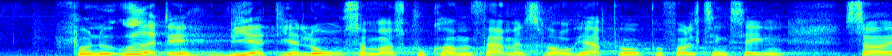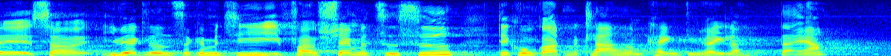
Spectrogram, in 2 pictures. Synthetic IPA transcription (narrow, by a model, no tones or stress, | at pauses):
fɔ̽nð̞̩ˠuð̰ˠæd̥e̝ʋiæd̥iælo̝̰ːsɒ̽mɒ̽sə̥kʰukʰɒ̽məfɶɐ̰mænslɒ̰ːɦeɐ̰pʰɒ̽pʰɒ̽fɒ̽lɡ̥ət͡sʰe̝ŋ̰sɛːln̩ | sɒ̽sɒ̽iʋiɐɡlihe̝ðˠn̩sɒ̽kæmænsiːfʁɑ̈ɕɛ̰mæt͡sʰið̰ˠsiːð̞ˠd̥e̝kʰæhunɡ̥ɒ̽d̥mekʰlɑ̈ːheð̰ˠɒ̽mkʰʁeŋ̰d̥iʁɛ̰ːlɐd̥ɑ̈æɐ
